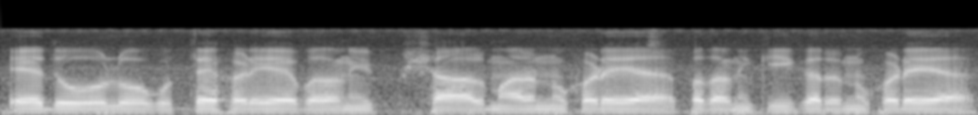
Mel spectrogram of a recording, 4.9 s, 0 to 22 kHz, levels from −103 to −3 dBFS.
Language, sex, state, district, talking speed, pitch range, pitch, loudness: Punjabi, male, Punjab, Kapurthala, 245 wpm, 105-110 Hz, 105 Hz, -15 LUFS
